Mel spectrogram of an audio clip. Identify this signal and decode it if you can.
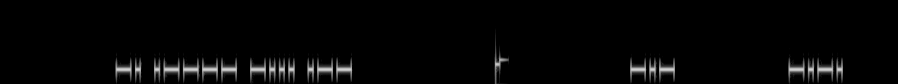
Morse code, heard as a keyed tone, about 25 wpm, spaced as for 15 wpm, 700 Hz. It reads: N1BW KC
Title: USA Call Signs - 8x Character Spacing - 25wpm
